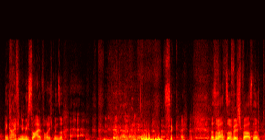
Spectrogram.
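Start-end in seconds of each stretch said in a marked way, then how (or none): 2.0-3.2 a short unvoiced laugh; quick breathless chuckle; breathy laugh. Real, not acted. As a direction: let out an airy laugh of delight. Laughs at his story.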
